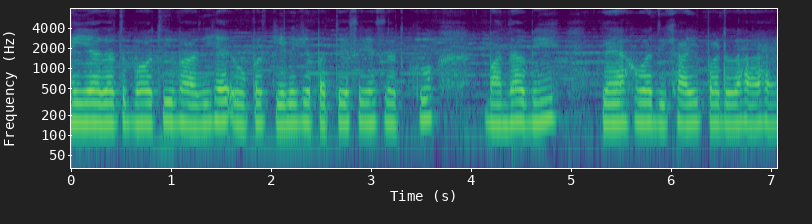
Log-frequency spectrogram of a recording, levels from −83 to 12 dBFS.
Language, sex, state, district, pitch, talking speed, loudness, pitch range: Hindi, male, Chhattisgarh, Sukma, 150 Hz, 180 wpm, -16 LUFS, 150-155 Hz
